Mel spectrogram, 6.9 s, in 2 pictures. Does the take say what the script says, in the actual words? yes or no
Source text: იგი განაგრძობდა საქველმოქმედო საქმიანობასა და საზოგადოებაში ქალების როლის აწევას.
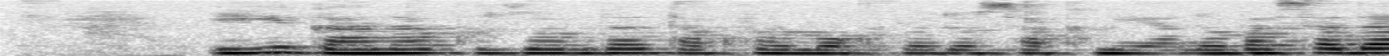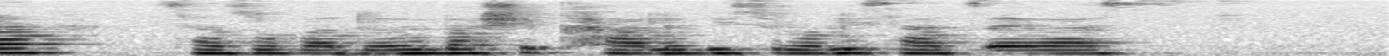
yes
